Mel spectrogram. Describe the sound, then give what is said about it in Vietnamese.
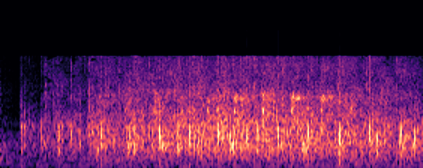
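A crowd of children claps loudly, a dense, crackling burst of many hands that starts abruptly and holds steady and vigorous for several seconds, with no talking over it. It is a big round of applause given as a pledge to overcome laziness. “Nghe vỗ tay giòn giả là biết các cháu thích rồi đó.”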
